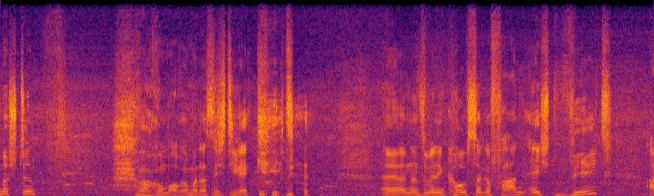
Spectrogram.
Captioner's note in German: gelächter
